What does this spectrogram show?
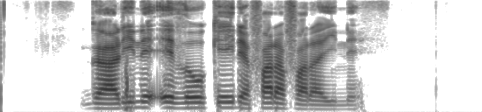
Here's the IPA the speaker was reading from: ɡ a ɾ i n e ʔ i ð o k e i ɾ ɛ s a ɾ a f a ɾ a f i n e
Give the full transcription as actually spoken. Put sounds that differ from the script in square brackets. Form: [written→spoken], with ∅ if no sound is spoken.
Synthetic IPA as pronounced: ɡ a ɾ i n e ʔ [i→e] ð o k e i ɾ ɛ [s→f] a ɾ a f a ɾ a [f→∅] i n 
